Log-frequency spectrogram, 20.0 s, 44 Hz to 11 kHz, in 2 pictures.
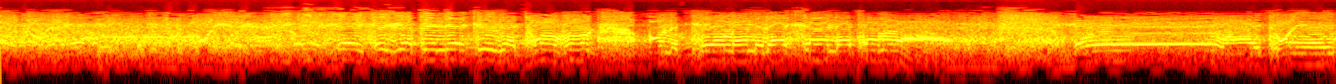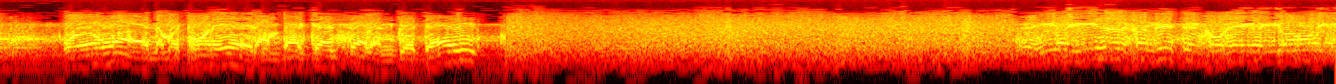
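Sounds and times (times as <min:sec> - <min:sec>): radio static hiss: 0:00.0 - 0:20.0
radio voices: 0:00.0 - 0:20.0.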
